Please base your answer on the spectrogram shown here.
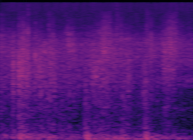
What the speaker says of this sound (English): We're going to launch missiles at him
